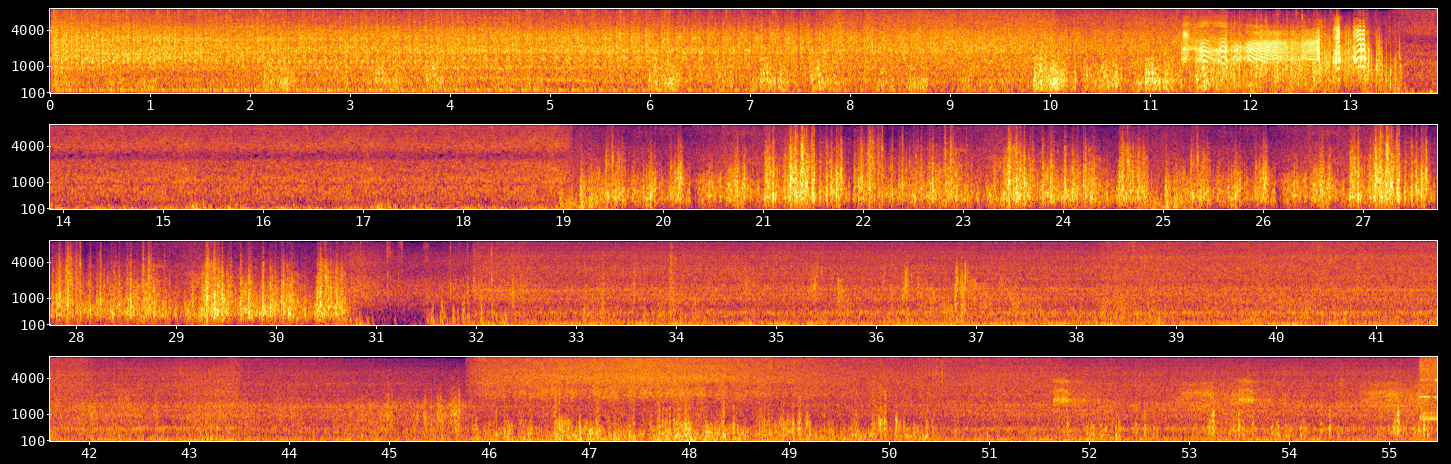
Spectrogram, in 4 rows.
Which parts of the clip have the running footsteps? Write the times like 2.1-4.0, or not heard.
not heard.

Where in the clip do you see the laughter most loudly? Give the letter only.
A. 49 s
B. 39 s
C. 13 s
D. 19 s
C.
